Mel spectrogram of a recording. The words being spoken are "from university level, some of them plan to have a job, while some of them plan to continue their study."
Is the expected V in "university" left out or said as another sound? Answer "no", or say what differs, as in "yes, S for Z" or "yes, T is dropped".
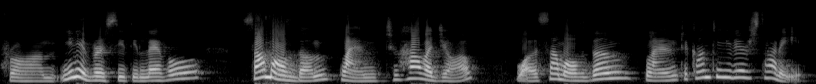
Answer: no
